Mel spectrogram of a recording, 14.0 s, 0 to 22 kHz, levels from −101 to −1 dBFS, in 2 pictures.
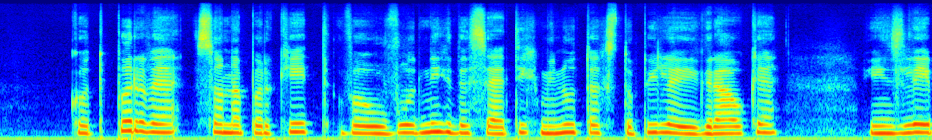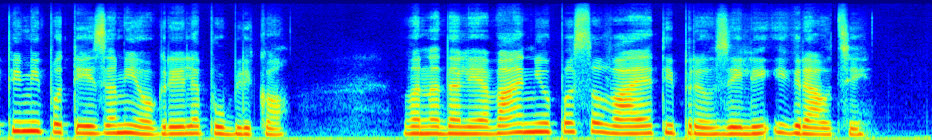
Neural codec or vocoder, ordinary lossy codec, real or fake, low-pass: codec, 44.1 kHz, 7.8 kbps, DAC; none; fake; 19.8 kHz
